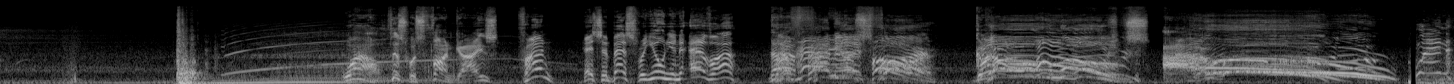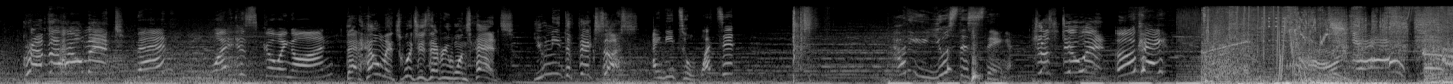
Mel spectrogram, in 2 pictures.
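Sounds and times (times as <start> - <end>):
faint low rumble: 0.0 - 2.4
short sharp bang: 1.7 - 2.2
men cheering howl: 7.7 - 14.0.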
